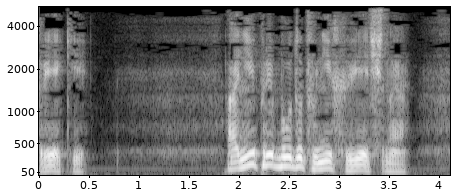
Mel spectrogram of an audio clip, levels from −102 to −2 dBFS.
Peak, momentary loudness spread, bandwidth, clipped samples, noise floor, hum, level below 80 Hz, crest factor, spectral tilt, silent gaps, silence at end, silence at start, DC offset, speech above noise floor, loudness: 0 dBFS; 16 LU; 5.4 kHz; under 0.1%; -50 dBFS; none; -32 dBFS; 12 dB; -8 dB/octave; none; 0.45 s; 0 s; under 0.1%; 39 dB; -12 LUFS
